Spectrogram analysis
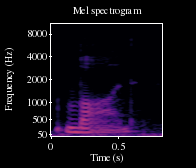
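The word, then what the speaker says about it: ض: I think it's up there with ra for myself personally, but dad comes from the upturned back edge of the tongue.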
